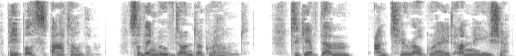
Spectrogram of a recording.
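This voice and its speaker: A man as Dead Boy, a husky, eerie young ghost. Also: extremely high pitch, big pitch swings, normal speed, no room sound, dull audio, voice pushed up, heavily acted. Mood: eerie, explaining.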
